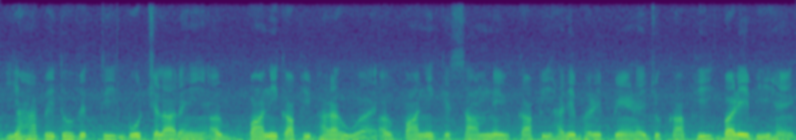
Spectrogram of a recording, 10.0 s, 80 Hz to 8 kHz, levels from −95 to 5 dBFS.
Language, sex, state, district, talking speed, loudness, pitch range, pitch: Hindi, male, Chhattisgarh, Kabirdham, 170 wpm, -18 LUFS, 130-145 Hz, 135 Hz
